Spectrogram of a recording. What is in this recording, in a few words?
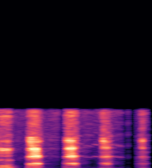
Evil Laugh; Evil guy laughing; Zelda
